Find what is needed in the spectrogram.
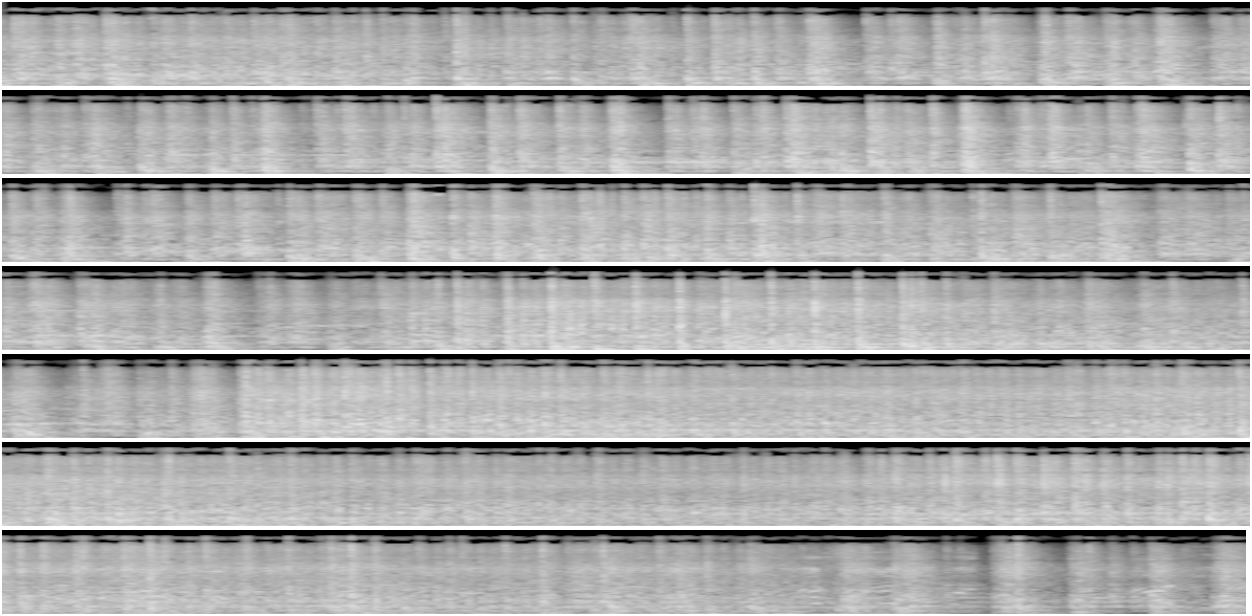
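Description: Several dhol drums played together with sticks, a dense and steady fast beat.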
